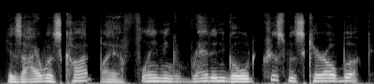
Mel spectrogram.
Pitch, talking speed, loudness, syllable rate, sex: 135 Hz, 210 wpm, -15 LUFS, 4.4 syllables/s, male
